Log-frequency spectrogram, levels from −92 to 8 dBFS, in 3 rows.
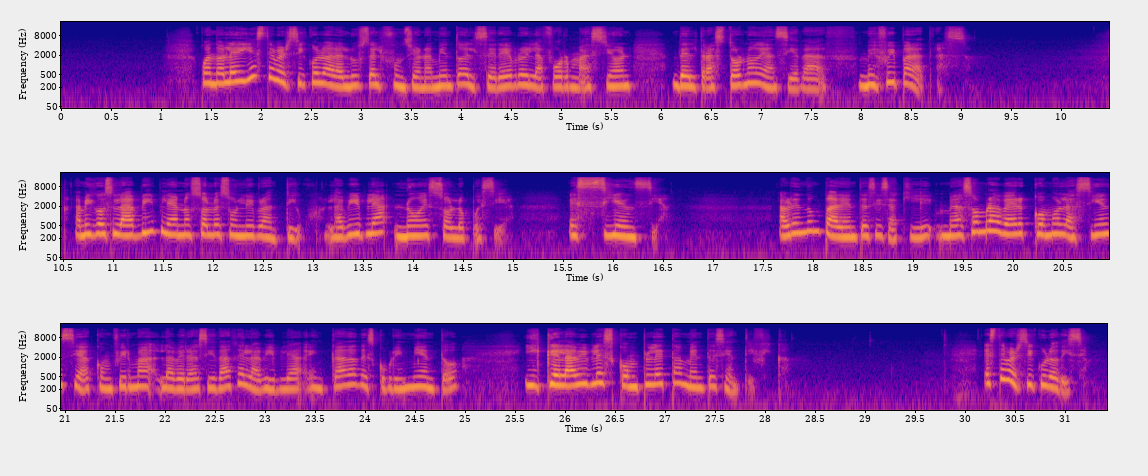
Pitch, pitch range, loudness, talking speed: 245 Hz, 220-275 Hz, -24 LUFS, 130 wpm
